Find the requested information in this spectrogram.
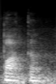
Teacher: O que ele é? Uma oclusiva bilabial desvozeada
